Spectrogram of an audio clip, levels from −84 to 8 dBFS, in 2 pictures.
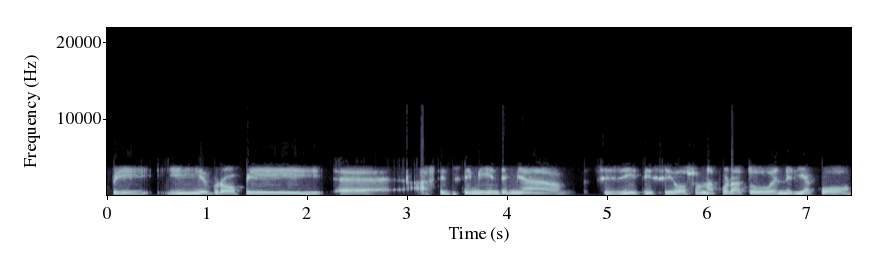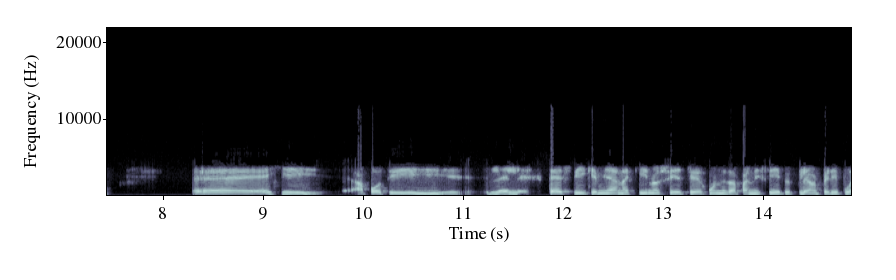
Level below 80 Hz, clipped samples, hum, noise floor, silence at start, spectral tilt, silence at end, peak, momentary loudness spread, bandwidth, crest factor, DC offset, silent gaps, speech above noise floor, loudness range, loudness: -68 dBFS; under 0.1%; none; -51 dBFS; 0.05 s; -6.5 dB/octave; 0 s; 0 dBFS; 6 LU; 4.5 kHz; 14 dB; under 0.1%; none; 36 dB; 1 LU; -15 LUFS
